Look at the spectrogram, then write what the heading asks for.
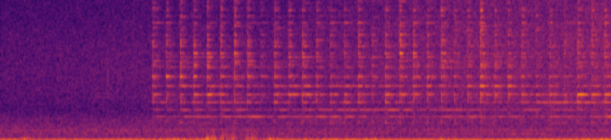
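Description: Low steady rumble of a train, with a bell starting to ring in quick, even strokes about two seconds in and carrying on over it.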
